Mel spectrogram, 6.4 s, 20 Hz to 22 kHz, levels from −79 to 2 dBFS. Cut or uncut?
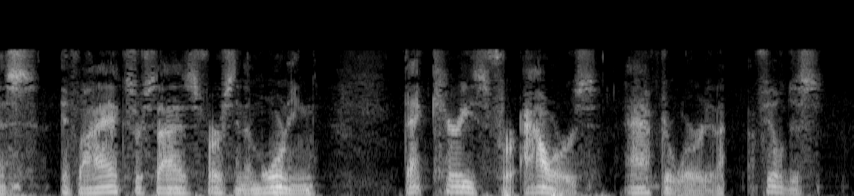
cut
